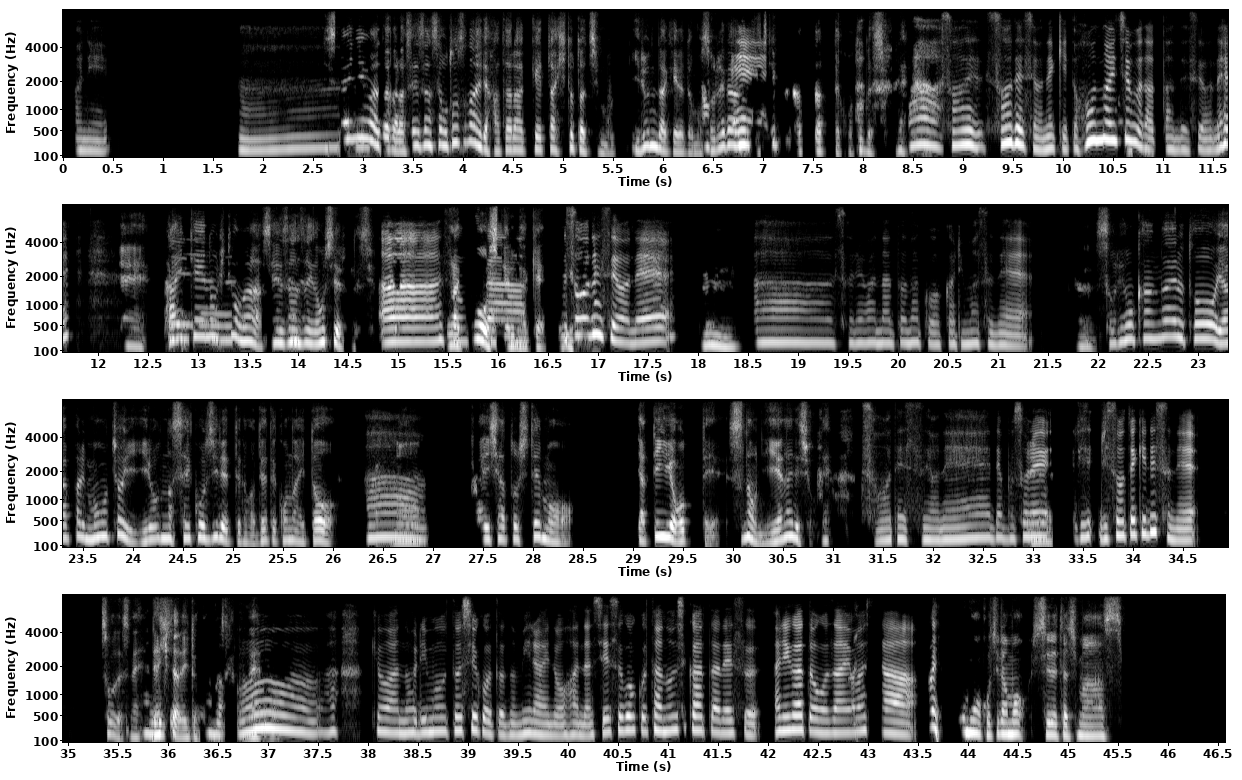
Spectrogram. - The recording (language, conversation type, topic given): Japanese, podcast, これからのリモートワークは将来どのような形になっていくと思いますか？
- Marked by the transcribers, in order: unintelligible speech; laughing while speaking: "よね"; other noise; tapping; unintelligible speech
